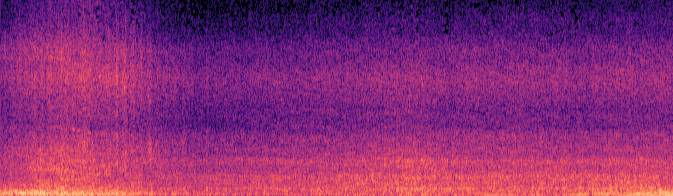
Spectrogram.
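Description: Passenger train coaches running past at speed: a steady rushing of wheels on rail. Near the end it grows louder, with a low hum coming in.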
